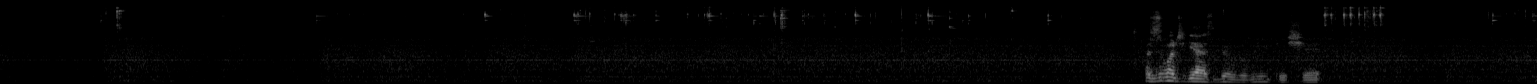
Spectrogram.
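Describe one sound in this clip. Metal chains clink and rattle in a man's hands.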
